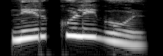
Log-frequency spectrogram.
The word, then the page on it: ನಿರ್ಕುಳಿಗೊಳ್: nirkuḷigoḷ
